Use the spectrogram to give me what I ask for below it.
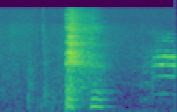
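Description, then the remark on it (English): A cat gives a short, abrupt meow, starting with a rough breathy burst and sliding into a brief tonal cry, then a faint higher note trails off. No one speaks. “Except Kitty is being mischievous right now.”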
